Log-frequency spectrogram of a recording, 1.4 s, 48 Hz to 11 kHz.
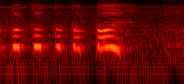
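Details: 2-month-old baby: four short, thin, tonal cries, then a longer one falling in pitch; infant crying.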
